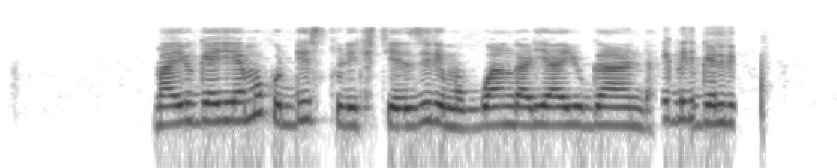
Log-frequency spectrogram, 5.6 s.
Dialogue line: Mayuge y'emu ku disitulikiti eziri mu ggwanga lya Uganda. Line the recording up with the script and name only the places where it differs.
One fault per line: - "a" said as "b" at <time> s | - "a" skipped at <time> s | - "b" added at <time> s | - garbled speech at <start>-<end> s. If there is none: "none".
- garbled speech at 4.4-4.9 s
